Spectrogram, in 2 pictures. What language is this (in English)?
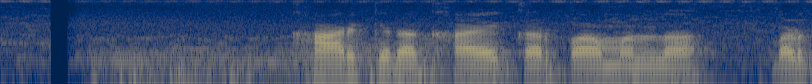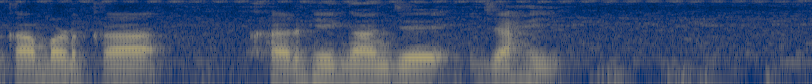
Chhattisgarhi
